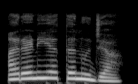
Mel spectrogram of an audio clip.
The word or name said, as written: ಅರಣಿಯತನುಜ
